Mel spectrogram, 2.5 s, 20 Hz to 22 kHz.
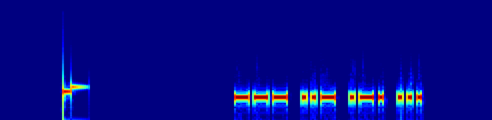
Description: Morse code, heard as a keyed tone, about 48 wpm, 700 Hz. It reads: OURS
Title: Sentences from Top 1000 Words - Review Part 5 - New Word Drill - 50wpm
